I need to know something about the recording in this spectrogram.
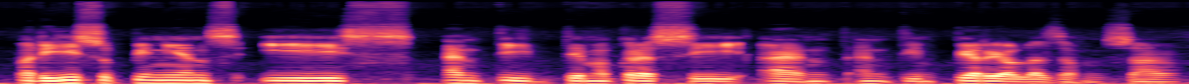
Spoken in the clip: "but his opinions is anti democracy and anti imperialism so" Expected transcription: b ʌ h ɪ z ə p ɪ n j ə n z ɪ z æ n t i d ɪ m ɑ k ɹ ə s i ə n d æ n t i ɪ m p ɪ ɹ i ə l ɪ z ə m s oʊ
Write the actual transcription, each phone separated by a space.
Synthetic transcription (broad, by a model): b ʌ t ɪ s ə p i n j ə n s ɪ s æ n t i d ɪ m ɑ k ɹ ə s i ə n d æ n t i m p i ɹ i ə l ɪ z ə m s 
